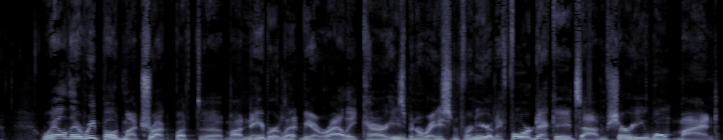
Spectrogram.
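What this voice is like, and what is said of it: Odd rural Albertan-style character accent. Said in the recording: “I don't know what fucking accent that is. I'm so sorry to everyone in Alberta.”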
